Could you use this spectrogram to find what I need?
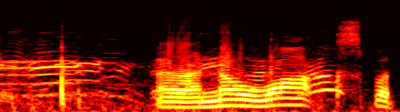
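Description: A metal bat clanks against a ball.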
